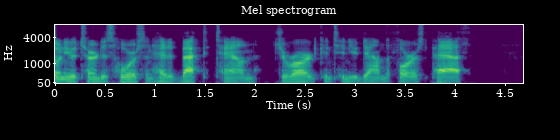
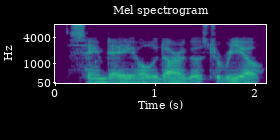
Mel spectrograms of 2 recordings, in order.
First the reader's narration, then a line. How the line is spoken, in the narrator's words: said Gerard under his breath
